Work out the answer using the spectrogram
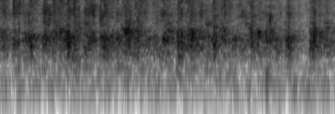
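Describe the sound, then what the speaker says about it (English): Audience applause at a roundtable discussion event, a dense, steady wash of many hands clapping together at close range, sustained at an even loudness throughout with no voices. "Please clap for yourselves."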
